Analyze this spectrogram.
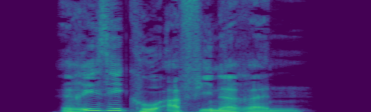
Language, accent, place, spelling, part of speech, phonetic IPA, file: German, Germany, Berlin, risikoaffineren, adjective, [ˈʁiːzikoʔaˌfiːnəʁən], De-risikoaffineren.ogg
- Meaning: inflection of risikoaffin: 1. strong genitive masculine/neuter singular comparative degree 2. weak/mixed genitive/dative all-gender singular comparative degree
